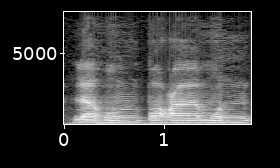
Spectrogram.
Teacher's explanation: اس میں میم کو جب پڑھیں گے غنہ نہیں کیا جائے گا، اکثر لوگ اس میں غنہ کر دیتے ہیں، لہم پڑھ دیتے ہیں، غنہ نہیں کیا جائے گا، لہم طعام پڑھا جائے گا۔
